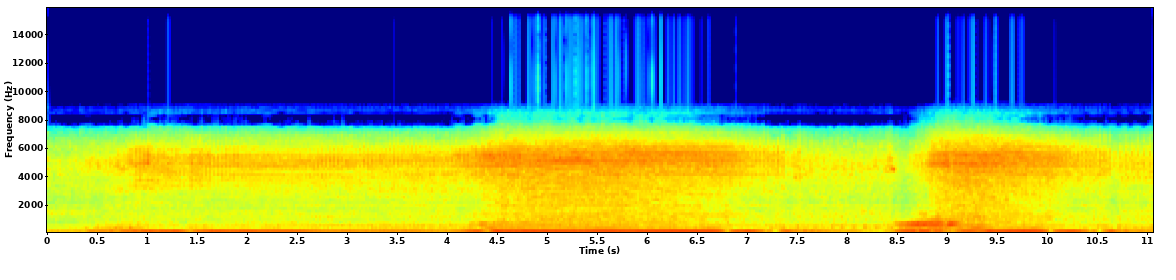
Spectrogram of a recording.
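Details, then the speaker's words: Mitsubishi 4G93 petrol engine idles smoothly, then a ticking appears as it is revved twice, worsening with throttle. Cause is unknown; the owner says lifters, valves, injectors and compression have been ruled out. "She idles nice, but once you give her gas, she's just relentless. Just ticking out of nowhere."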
